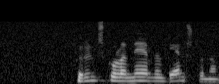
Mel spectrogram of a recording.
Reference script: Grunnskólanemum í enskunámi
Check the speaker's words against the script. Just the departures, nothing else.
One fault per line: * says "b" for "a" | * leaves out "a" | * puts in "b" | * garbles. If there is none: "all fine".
all fine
